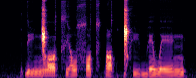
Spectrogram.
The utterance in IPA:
ɗ i˧ ŋ͡ǁ ɔ˦ t͡s i˨ w sˤ ɵ˨ t͡s ɗ ɔ˧ tˤ ǁʰ i˧ b e˧ w e˨˦ ŋ

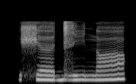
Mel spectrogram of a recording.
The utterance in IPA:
ʃ ɜ d͡z i n ɒ

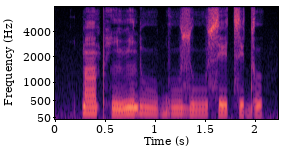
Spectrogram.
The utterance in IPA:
k͡p ã˦ pʰ ĩ˨ ɲ ĩ˦ ɗ uː˦˨ b uː˦ z uː˨ s e˨ t͡s ɪ˨ d ʊ˨

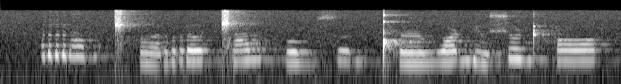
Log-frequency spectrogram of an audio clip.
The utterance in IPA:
r a̤˦ b ǁʰ ɤ˨ r ɤ˧ ɡ͡ǁ a˦ v f o˧ b s o̤˦ ɖ ǃʰ ə˞˧ v ɔ˨˦ ɖ ɾʲ o˨ ʃ o˦ ɖ h ɔ˦

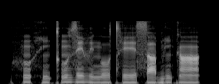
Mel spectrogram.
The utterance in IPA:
h ũ˦˨ h ĩ˨ kʼ ũ˦ z e˦ β ɪ˨ ŋ oː˨ tʰ eː˨ s a˨ b ĩ˦ k ã˨

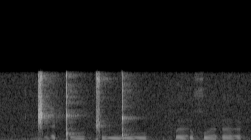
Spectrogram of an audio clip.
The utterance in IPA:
ɡ͡ǁ ɛ ǃ uː ǁ u ŋ͡ǃ u | f əː ɾ ə χʷ əː ʔ əː

